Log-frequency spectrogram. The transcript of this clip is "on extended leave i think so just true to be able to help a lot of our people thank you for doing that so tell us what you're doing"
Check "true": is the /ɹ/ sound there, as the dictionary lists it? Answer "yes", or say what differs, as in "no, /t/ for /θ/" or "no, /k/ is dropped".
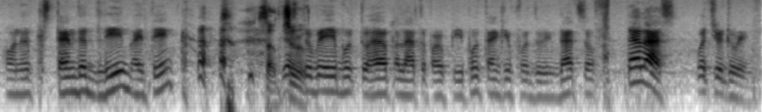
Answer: no, /ɹ/ is dropped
